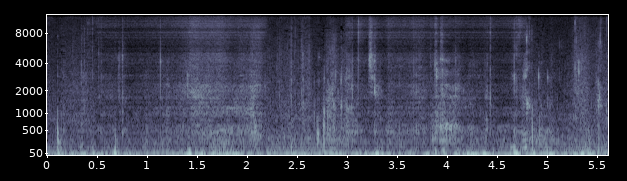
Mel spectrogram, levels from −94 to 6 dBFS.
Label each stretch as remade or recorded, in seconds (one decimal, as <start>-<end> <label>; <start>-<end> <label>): 0.0-0.5 recorded; 0.5-2.2 remade; 2.2-3.0 recorded; 3.0-4.8 remade; 4.8-5.6 recorded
